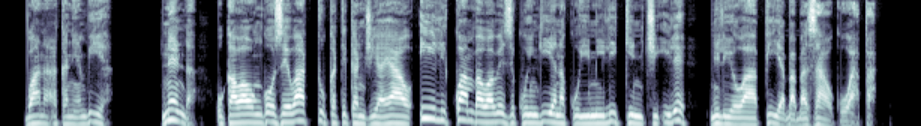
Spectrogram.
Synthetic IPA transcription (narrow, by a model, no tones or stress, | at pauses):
ɓwana̰ʔa̰kaniambia | nɛnda̰ | ukawaɔŋɡɔzɛwatukatikand͡ʒiajaɔilikwambawawɛzɛkuiŋɡianakuimilikiɲ̩t͡ʃiʔilɛ | nilijɔwaːpiaɓaɓazaɔkṵwa̰pḁ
